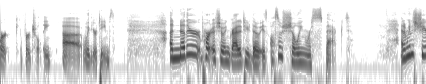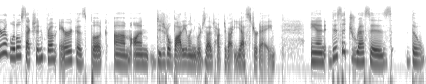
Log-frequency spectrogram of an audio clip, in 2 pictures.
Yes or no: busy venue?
no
